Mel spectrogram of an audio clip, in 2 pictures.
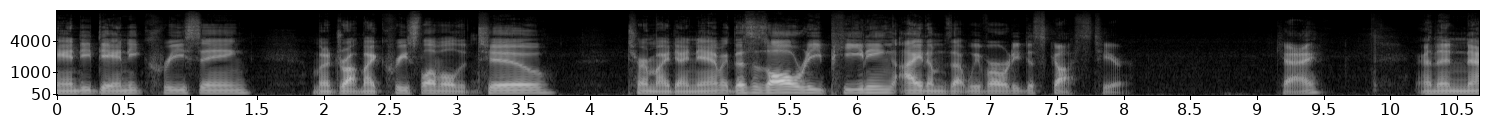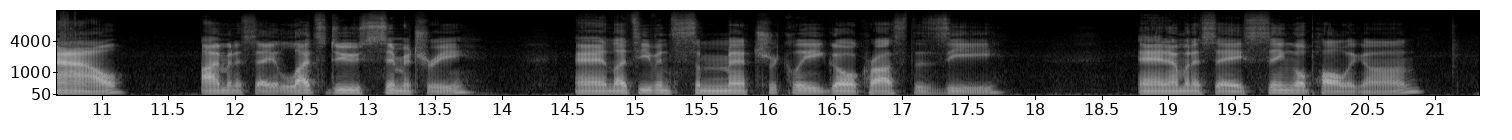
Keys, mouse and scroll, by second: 3.9-5.2 drag, 5.2 right click, 5.9 ctrl+right click, 6.3 right click, 8.8 alt+right click, 9.9-12.3 ctrl+right drag, 15.1 click, 18.8 space, 19.9 right click.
